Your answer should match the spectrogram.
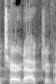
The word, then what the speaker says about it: pterodactyl: Oh, why can't you hear a pterodactyl going to the bathroom? – Why? – Oh no. Oh no. – Because the pee is silent. Because the pee is silent. Wow. Because pterodactyl spelled PT.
